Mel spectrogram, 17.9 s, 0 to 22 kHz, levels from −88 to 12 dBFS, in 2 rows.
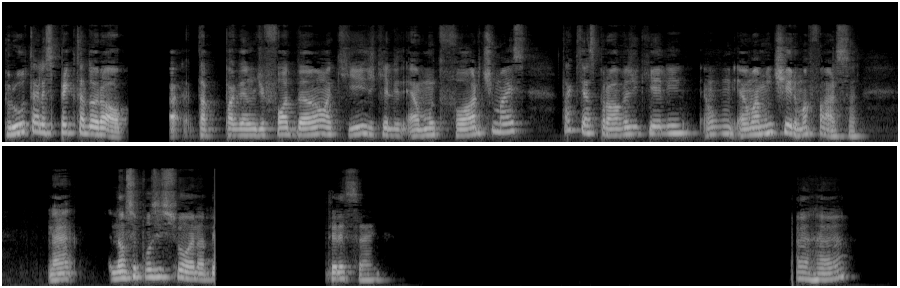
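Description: Stream reconnects break the speech at 1.26 s and again at 11.09 s. Each time the connection dropped, the player went silent, then reconnected and started a new decoder partway through the stream. The first gap lasts 0.4 s, and the speech picks up roughly 0.3 s further on than where it stopped. The second gap is longer at 1.1 s and skips ahead roughly 1.5 s, so a chunk of speech is simply missing.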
